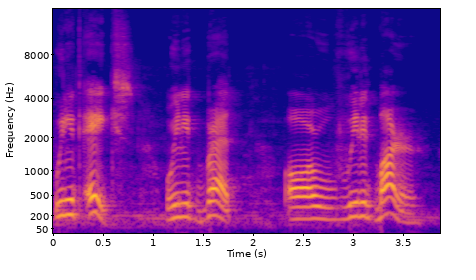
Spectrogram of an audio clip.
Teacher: rising tones also appear in non-final list items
